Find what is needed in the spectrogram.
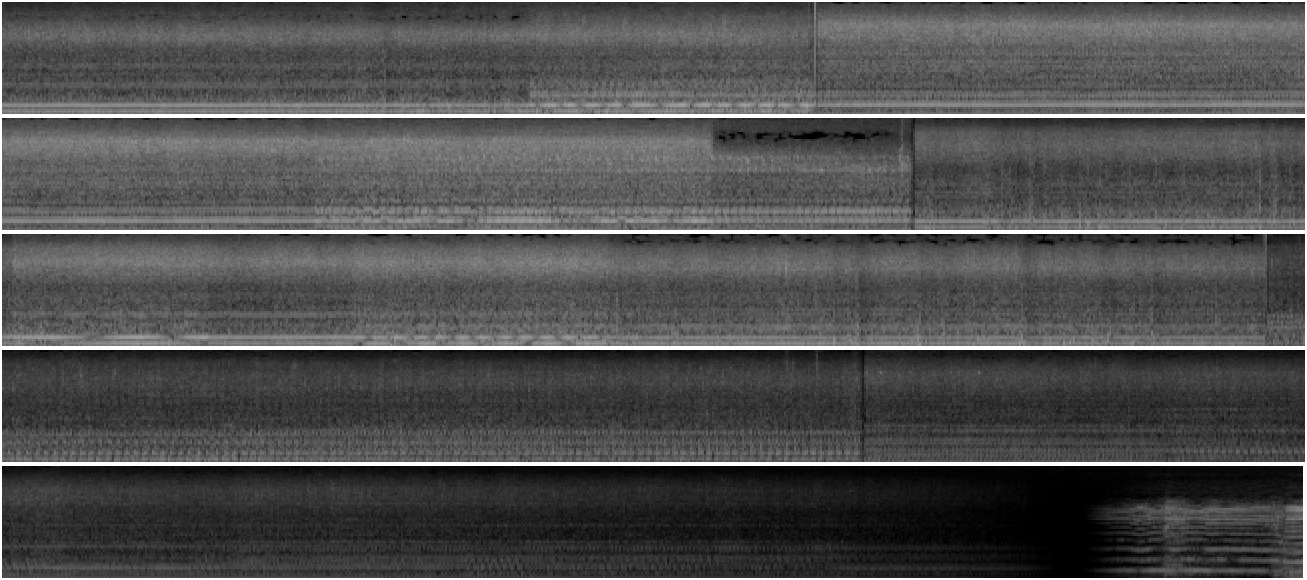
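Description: Boat's outboard motor running steadily at cruising speed, heard from on board. The tone changes abruptly several times and fades out near the end.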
